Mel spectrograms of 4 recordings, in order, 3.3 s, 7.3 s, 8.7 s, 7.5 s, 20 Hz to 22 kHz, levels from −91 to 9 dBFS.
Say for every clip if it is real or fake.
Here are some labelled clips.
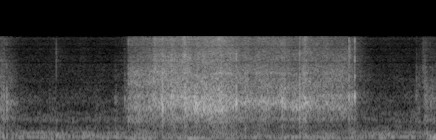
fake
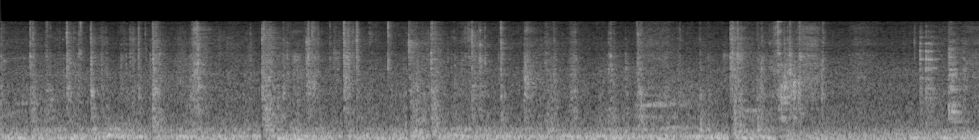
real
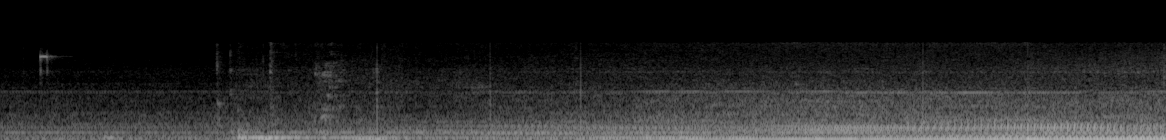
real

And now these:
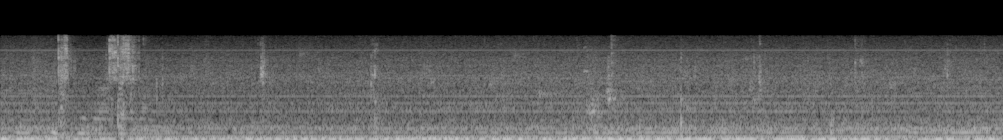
real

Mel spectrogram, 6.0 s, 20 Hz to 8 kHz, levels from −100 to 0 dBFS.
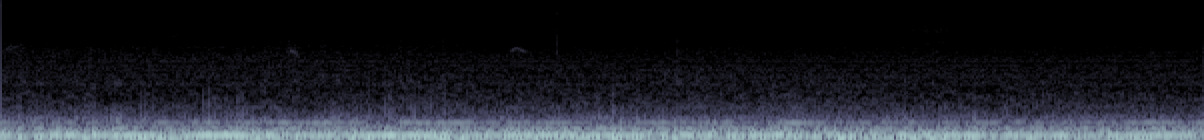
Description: real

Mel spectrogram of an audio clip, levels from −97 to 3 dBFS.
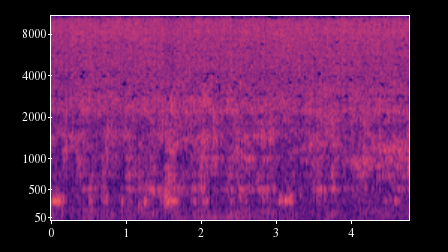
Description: real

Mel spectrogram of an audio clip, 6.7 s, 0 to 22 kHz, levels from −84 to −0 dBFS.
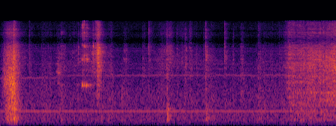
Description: real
